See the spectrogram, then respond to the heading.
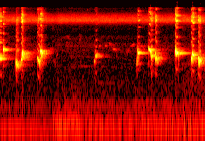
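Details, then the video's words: Yellow-vented bulbul singing a morning lure song meant to teach young birds to sing and ngropel: a few bubbly, chirping phrases, a short pause with one soft note, then more rising and falling chirps, over a high steady whine. "Pancingan Pagi burung trucuk Gacor sangat cocok untuk melatih trucuk belajar bunyi dan ngropel"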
